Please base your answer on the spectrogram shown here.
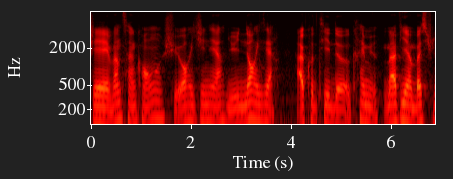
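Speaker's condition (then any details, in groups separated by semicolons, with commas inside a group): Multiple sclerosis; fatigue, lower limbs affected; onset about six years ago, lower limbs improved, walking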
